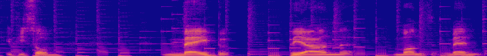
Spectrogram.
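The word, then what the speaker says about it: mais: like if you saw May be bian month men like there was one about but good sir but May's m a i s you actually just say may you don't pronounce the s and that's but so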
